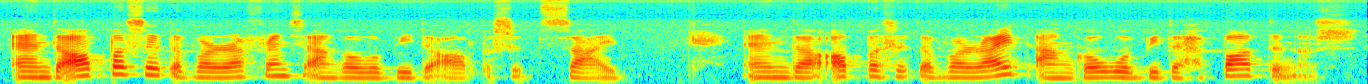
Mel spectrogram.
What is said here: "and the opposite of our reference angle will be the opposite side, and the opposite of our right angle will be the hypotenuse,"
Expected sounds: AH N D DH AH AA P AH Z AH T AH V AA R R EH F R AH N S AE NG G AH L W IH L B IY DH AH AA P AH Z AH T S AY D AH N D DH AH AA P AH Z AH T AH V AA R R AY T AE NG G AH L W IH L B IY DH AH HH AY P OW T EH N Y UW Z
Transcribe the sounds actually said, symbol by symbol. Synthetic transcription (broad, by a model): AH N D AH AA P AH S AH T AH V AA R R EH F R AH N S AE NG G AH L W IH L B IY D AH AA P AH S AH T S AY D AH N D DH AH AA P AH S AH T AH V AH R R AY T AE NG G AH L W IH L B IY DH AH HH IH P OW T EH N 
